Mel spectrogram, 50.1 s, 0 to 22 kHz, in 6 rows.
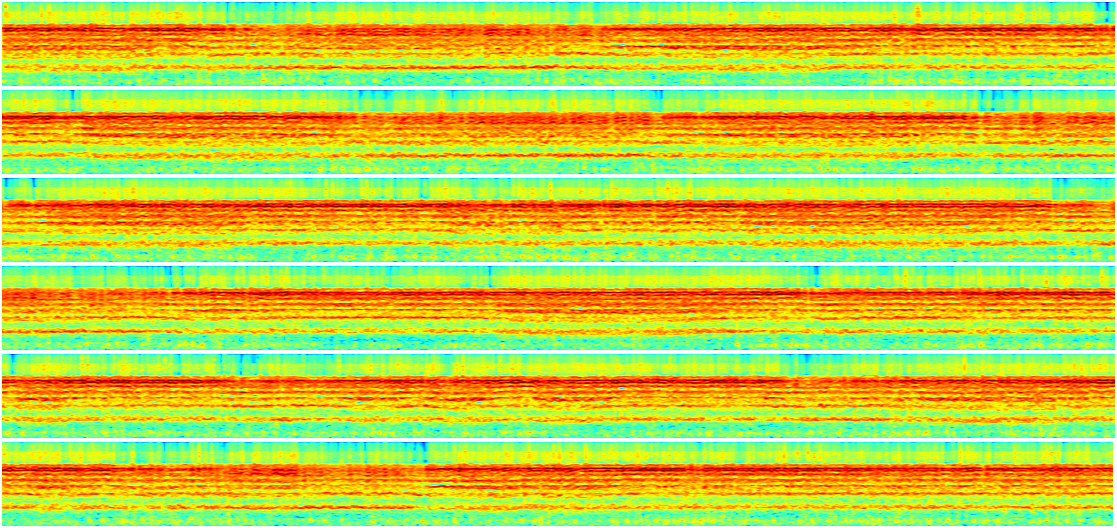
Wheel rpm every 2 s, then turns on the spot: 220, 210, 210, 230, 220, 210, 220, 220, 210, 230, 220, 220, 220, 230, 220, 230, 230, 230, 220, 230, 220, 220, 220, 230, 230.
none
